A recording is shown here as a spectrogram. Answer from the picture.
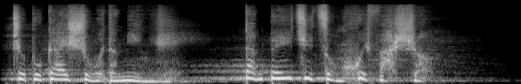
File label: Female Ghost Picked; zh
